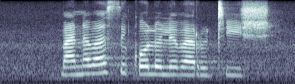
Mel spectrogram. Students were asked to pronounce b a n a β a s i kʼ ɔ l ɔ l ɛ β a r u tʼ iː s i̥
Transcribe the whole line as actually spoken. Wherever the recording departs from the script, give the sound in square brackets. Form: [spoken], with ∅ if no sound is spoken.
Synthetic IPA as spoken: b a n a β a s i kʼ ɔ l ɔ l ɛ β a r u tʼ iː [ʃ] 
